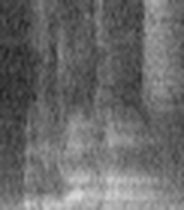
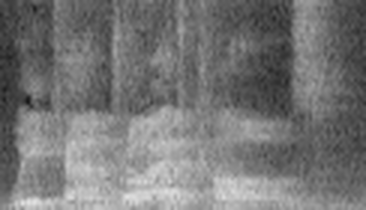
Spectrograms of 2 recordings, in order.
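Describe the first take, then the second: First: It is said fast, with a reduced can. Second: It is said slowly, with a full can.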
